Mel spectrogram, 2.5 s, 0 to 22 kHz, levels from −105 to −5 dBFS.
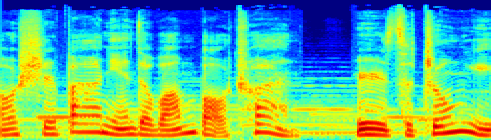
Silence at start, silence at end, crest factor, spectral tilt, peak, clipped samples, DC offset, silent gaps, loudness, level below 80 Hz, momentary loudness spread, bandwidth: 0 s; 0 s; 16 dB; -5.5 dB/octave; -2 dBFS; under 0.1%; under 0.1%; none; -18 LUFS; -54 dBFS; 6 LU; 17.5 kHz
